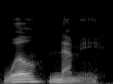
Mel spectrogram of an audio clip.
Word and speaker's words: Nemi: us here how do you prefer your name pronounced wills fine nemi will nemi and that's your IMDB name is that the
